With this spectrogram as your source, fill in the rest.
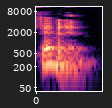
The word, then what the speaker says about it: feminine: The dog looks feminine, like a girl. Pronunciation, feminine. Fe, fem, femme, femin, feminine, feminine. Stress on the first syllable.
